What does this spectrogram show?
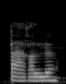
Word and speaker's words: parlent: vous parlez ils elles parlent ils elle part alors une chose à mémoriser toutes les personne du singulier et la troisième personne du pluriel on l'a même prononciation et ça c'est une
